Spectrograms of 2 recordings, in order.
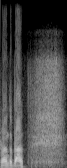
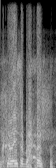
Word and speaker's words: Raceabout: FZ5/RAC, also known as Roundabout. I always say it wrong. Raceabout.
